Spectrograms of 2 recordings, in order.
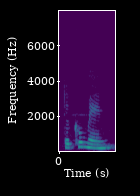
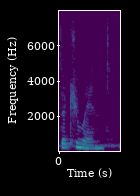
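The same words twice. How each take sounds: First: Every syllable gets the same stress. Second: One syllable is stressed more than others. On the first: The speaker calls it wrong. "I pronounce it document" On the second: The speaker calls it right. "the correct pronunciation is document"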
